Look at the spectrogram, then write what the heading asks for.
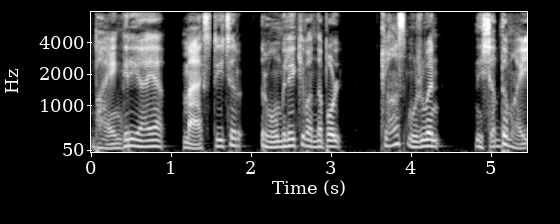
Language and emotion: Malayalam, fearful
